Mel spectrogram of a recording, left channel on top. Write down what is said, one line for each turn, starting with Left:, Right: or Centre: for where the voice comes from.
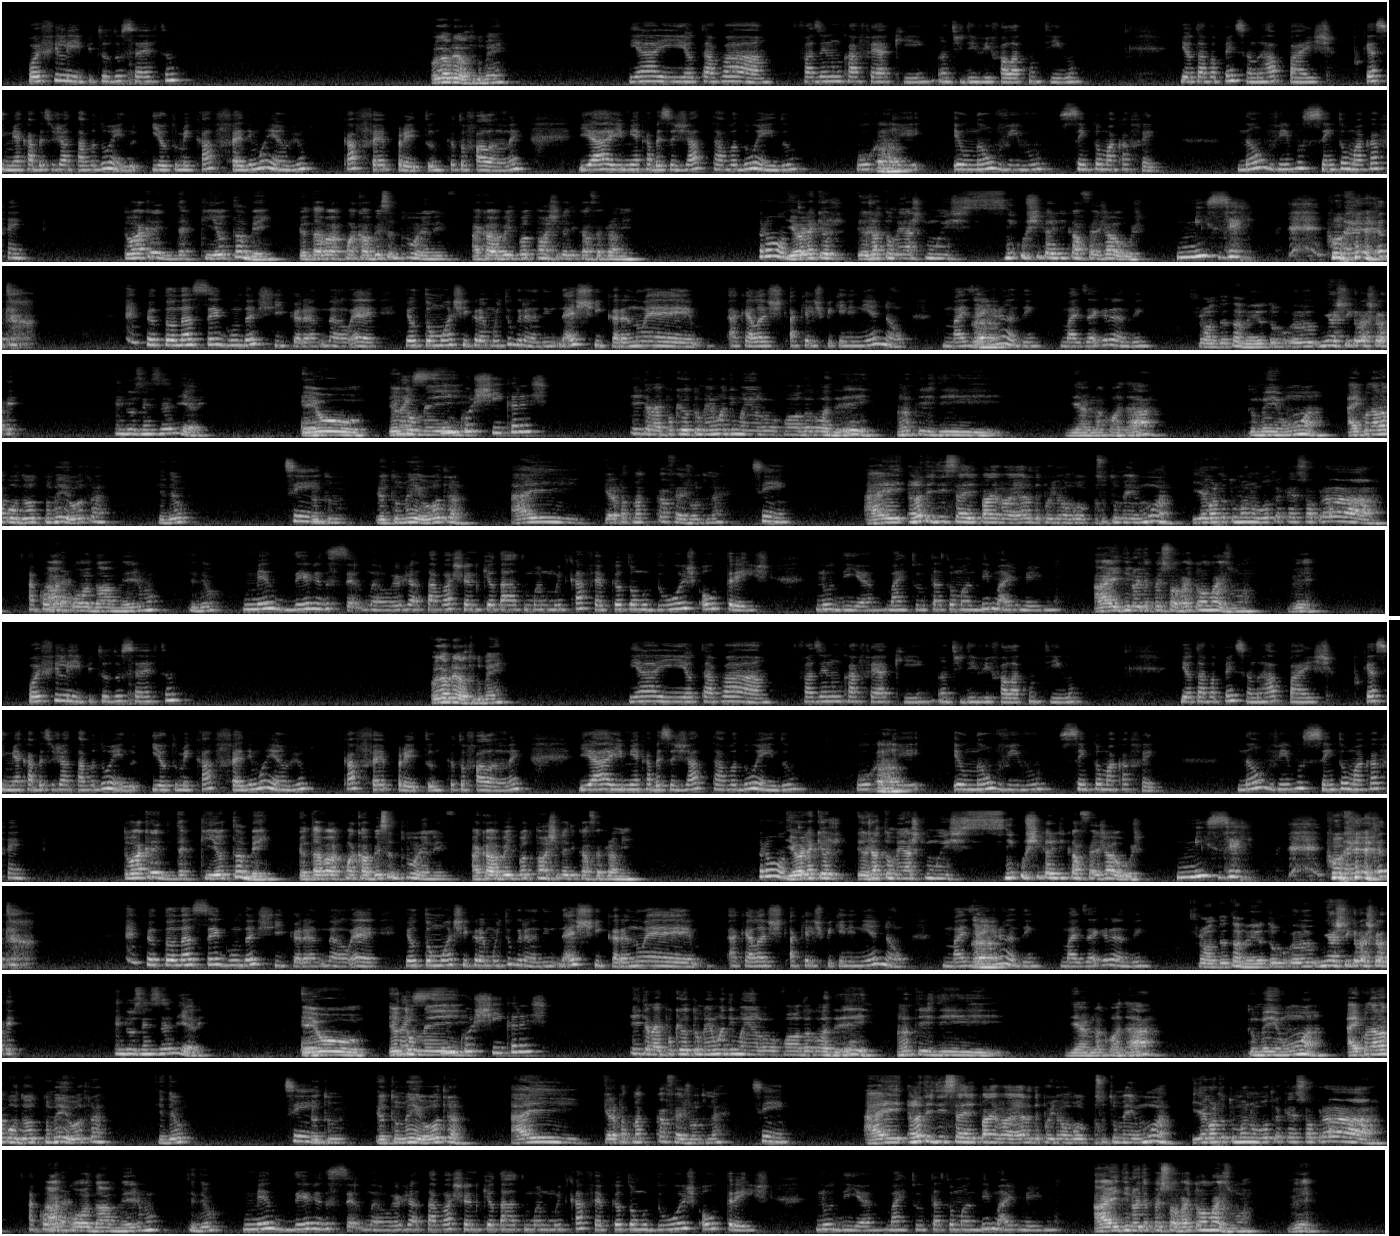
Centre: Oi, Felipe, tudo certo?
Right: Oi, Gabriela, tudo bem?
Centre: E aí, eu tava fazendo um café aqui antes de vir falar contigo, e eu tava pensando, rapaz, porque assim, minha cabeça já tava doendo, e eu tomei café de manhã, viu? Café preto, que eu tô falando, né? E aí, minha cabeça já tava doendo, porque
Right: Aham.
Centre: eu não vivo sem tomar café. Não vivo sem tomar café.
Right: Tu acredita que eu também? Eu tava com a cabeça doendo e acabei de botar uma xícara de café para mim.
Centre: Pronto,
Right: E olha que eu, eu já tomei acho que umas cinco xícaras de café já hoje.
Centre: misericórdia. <laughs>
Right: Porque.
Centre: Não, eu eu tô Eu tô na segunda xícara. Não, é, eu tomo uma xícara muito grande. É xícara, não é aquelas aqueles pequenininhas não, mas
Right: <laughs>
Centre: é
Right: Aham.
Centre: grande, mas é grande.
Right: Pronto, eu também. Eu tomo, eu- minha xícara acho que ela tem 200 ml. Eu,
Centre: É
Right: eu
Centre: mais
Right: tomei.
Centre: cinco xícaras.
Right: Eita, mas é porque eu tomei uma de manhã logo quando eu acordei, antes de, de ela acordar. Tomei uma. Aí quando ela acordou, eu tomei outra. Entendeu?
Centre: Sim,
Right: Eu, to- eu tomei outra, aí, que era pra tomar café junto, né?
Centre: sim,
Right: Aí, antes de sair pra levar ela, depois do almoço, eu tomei uma, e agora tô tomando outra que é só pra
Centre: acordar.
Right: acordar mesmo, entendeu?
Centre: Meu Deus do céu, não, eu já tava achando que eu tava tomando muito café, porque eu tomo duas ou três no dia, mas tu tá tomando demais mesmo.
Right: Aí, de noite, a pessoa vai tomar mais uma. Vê,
